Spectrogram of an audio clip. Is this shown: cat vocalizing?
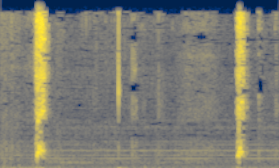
no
